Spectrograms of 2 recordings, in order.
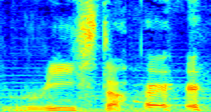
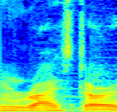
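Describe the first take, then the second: First: The name sounds like restart without t. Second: The name does not sound like restart. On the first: The speaker calls it right. "is supposed to be pronounced as Restar" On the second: The speaker calls it wrong. "the name Rystar"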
